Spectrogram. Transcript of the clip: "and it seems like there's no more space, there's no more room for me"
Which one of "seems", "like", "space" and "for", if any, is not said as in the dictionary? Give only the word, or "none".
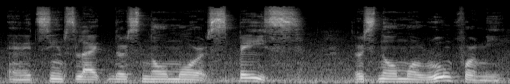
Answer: seems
